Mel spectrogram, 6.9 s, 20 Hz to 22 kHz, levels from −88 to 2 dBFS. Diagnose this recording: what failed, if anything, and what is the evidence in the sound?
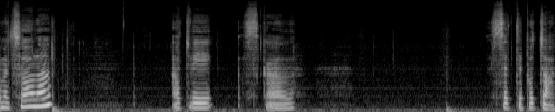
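Nothing failed in this recording, and no stage of the chain shows audible evidence of a fault.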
